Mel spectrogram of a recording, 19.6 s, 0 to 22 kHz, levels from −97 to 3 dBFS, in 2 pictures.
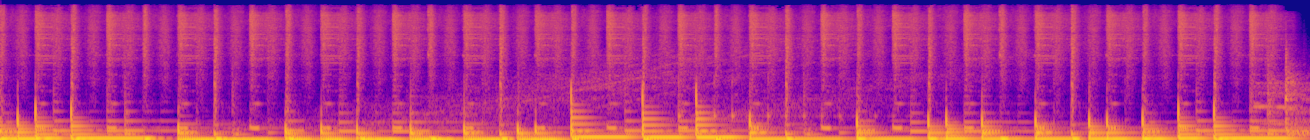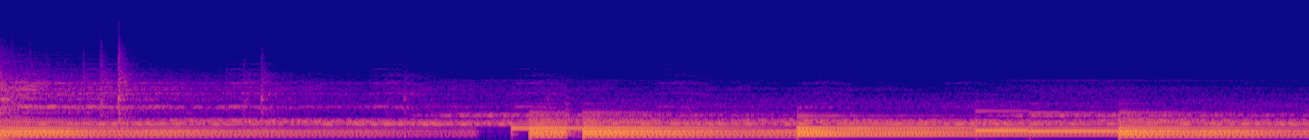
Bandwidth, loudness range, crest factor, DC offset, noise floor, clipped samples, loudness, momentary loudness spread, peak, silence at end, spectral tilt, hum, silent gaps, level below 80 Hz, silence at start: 19 kHz; 16 LU; 14 dB; under 0.1%; -45 dBFS; under 0.1%; -17 LUFS; 19 LU; 0 dBFS; 0 s; -5.5 dB/octave; none; none; -16 dBFS; 0 s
